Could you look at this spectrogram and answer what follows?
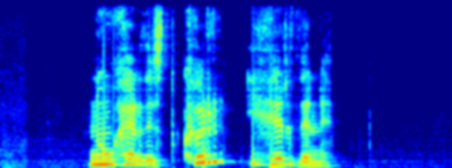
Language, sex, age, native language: Icelandic, female, 20-29, Icelandic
